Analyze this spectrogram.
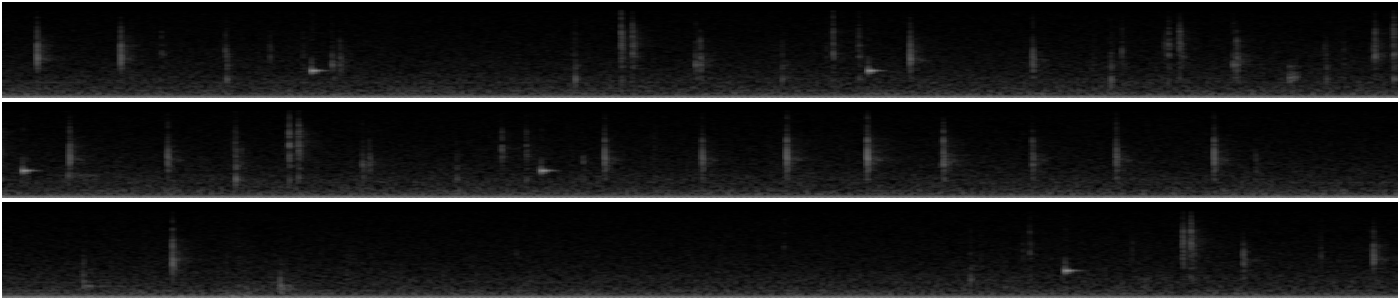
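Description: Short soft interface clicks sound as menu items are selected.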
